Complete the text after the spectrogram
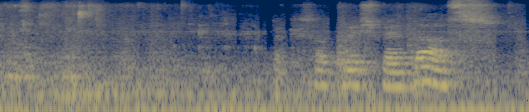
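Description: Dishes clink in a sink.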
